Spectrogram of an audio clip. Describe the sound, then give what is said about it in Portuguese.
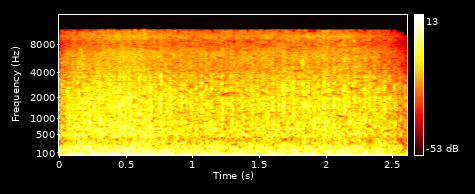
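Low-flying Military Police and fire brigade helicopters roar overhead during a police search near Brasília, Brazil, in a loud, steady wash of rotor noise with a deep thumping pulse underneath, filling the whole stretch before cutting off abruptly at the end. “Helicópteros da Polícia Militar e dos bombeiros sobrevoavam baixo.”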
